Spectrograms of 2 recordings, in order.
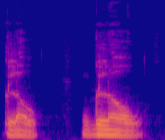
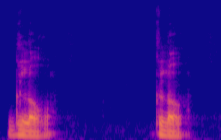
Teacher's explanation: tenemos que relajar la O y que sea más prolongada y más suave.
